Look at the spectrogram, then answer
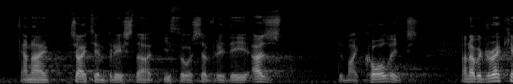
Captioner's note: none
